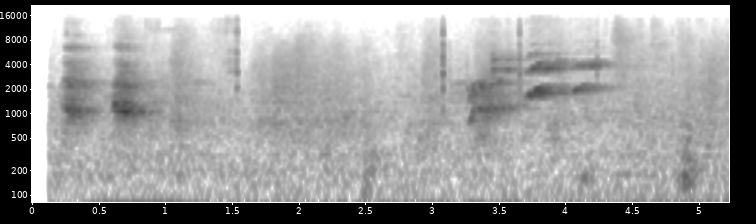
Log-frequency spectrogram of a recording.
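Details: Papillon puppy named Bibi giving a couple of short high yelping whimpers early on, a quiet pause, then a rising, squeaky whine near the end over a steady low hum.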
